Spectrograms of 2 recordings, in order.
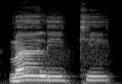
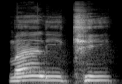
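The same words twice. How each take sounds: First: The k releases only a light puff of breath. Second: The k releases a heavy burst of breath. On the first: The speaker calls it right. "santai saja" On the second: The speaker calls it wrong. "Jangan sampai"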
